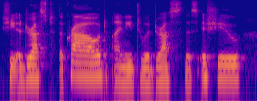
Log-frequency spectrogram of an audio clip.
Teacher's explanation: she addressed the crowd i need to address this issue etc so when you're using it in action second syllable stress when you're using it to talk about a street address or · if i'm using it as a verb we have just the second syllable stress so she addressed the crowd i need to address this issue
